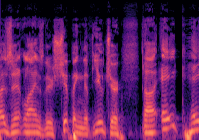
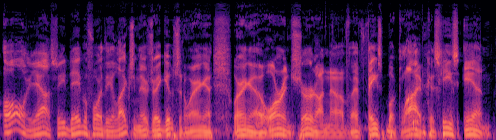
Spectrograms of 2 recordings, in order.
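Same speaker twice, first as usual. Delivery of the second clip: Snarky Guy; 7 semitones lower than usual. Acted. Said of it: "It's Snarky Guy".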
